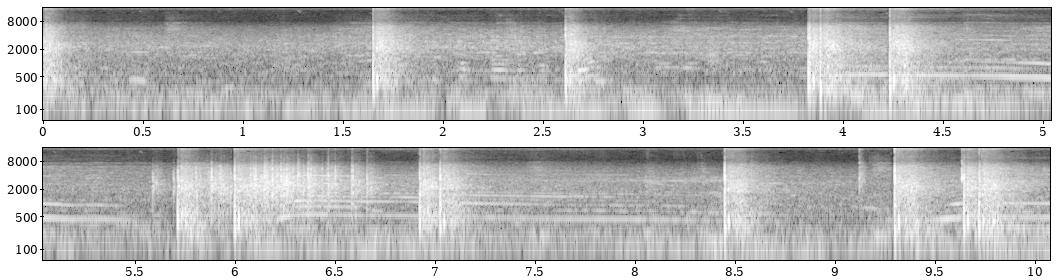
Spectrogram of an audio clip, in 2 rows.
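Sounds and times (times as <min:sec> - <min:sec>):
fireworks bangs: 0:03.7 - 0:04.8, 0:05.5 - 0:07.5, 0:08.4 - 0:10.0.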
